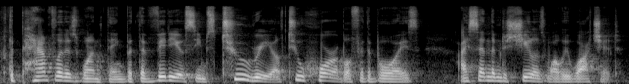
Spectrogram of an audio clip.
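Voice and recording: A woman's low, slightly mellow voice with vocal fry, ordinary pitch variation and a fairly quick pace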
